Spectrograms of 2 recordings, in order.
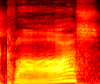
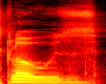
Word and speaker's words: cloze: PW: first question maybe He pronounces "clause, claws" I don't know why perhaps in British English is like this, but least in American it's cloze delition there's a voicing that he's not doing.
